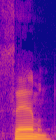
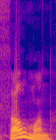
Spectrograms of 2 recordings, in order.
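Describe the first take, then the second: First: The word is said without any L sound. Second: The word is said with an audible L sound. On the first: The speaker calls it right. "а правильно говорить «сэмон»" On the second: The speaker calls it wrong. "правильно говорить не «салмон»"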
